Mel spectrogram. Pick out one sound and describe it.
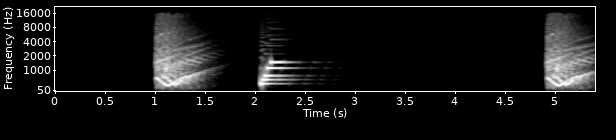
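Electronic whooshes sweep.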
